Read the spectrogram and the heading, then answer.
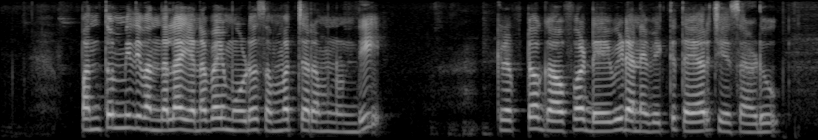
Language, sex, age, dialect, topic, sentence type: Telugu, female, 18-24, Southern, banking, statement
